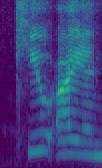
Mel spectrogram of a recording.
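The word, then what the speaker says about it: Qing: Q I N G is read Qin. Thank you. Qin Kuang? Qin Kuang?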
